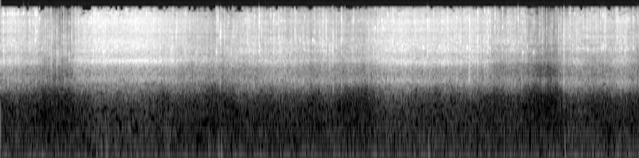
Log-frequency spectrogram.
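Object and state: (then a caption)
Wooden rain stick. A long, hollow painted wooden rain stick is tilted from diagonal to horizontal, and its filling trickles down inside. The result is a steady, bright, hissing patter with no low end. It swells and fades in waves as the stick is tipped.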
